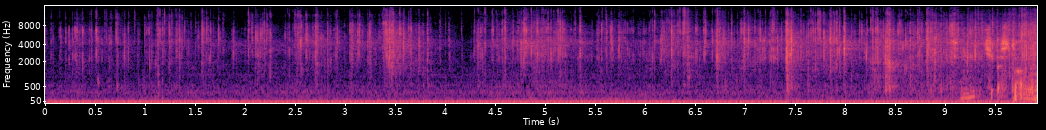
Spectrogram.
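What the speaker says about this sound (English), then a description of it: "So just unwrapping it off camera" Sealed deck of playing cards being unwrapped, crinkling and tearing plastic wrap in close, irregular bursts that grow busier toward the end, with no talking.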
